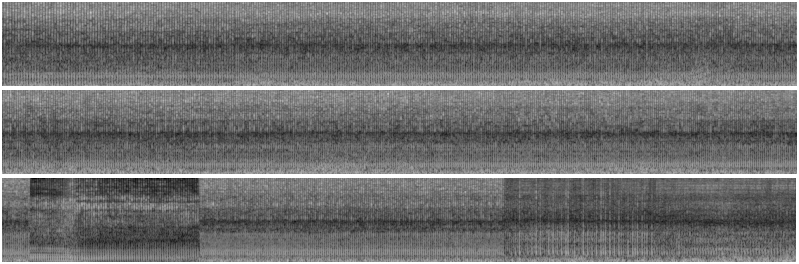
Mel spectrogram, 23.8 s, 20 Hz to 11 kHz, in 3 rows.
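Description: A Coleman CC100X mini bike's 179cc snowblower engine running with no exhaust pipe, held at high revs on a full-throttle top-speed run, with wind rushing over the microphone. The engine note climbs a little early on and then holds steady. The wind hiss briefly drops out about two-thirds of the way in.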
